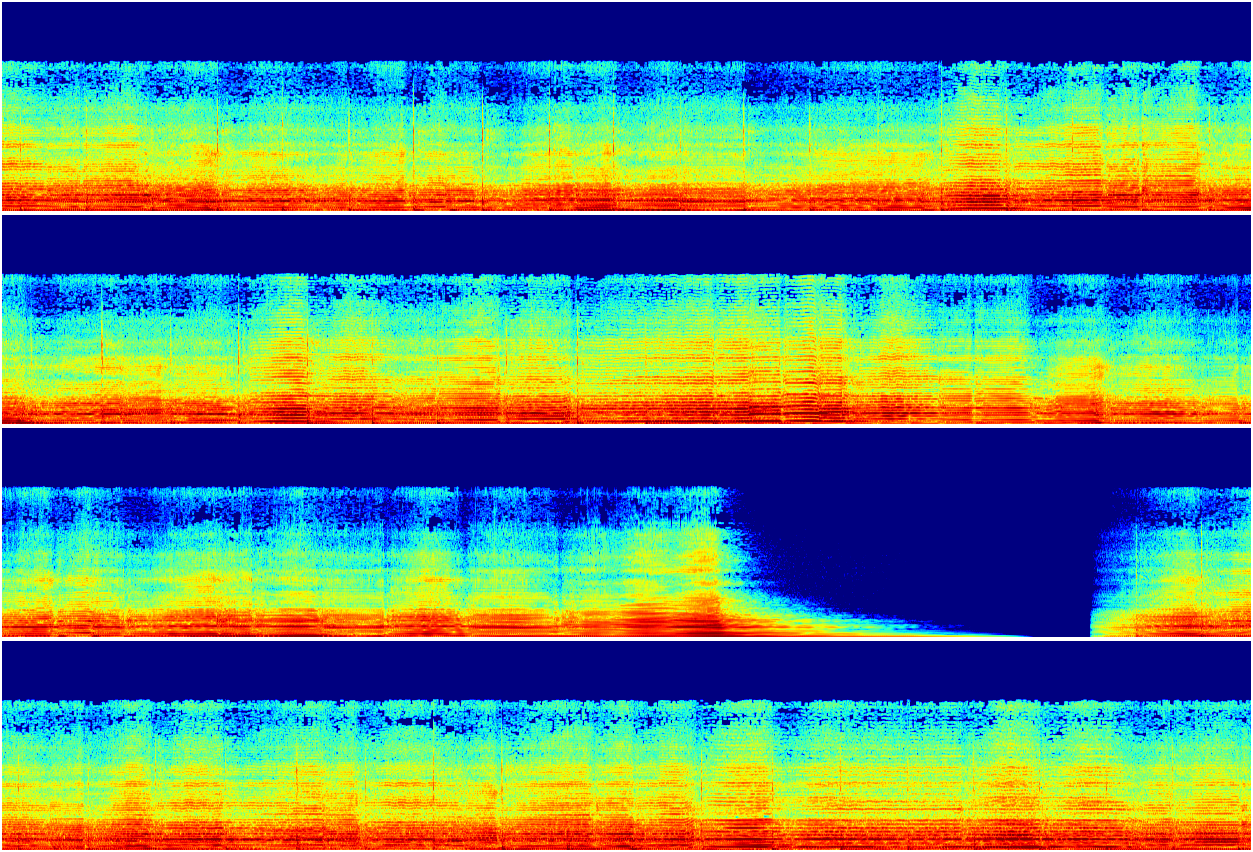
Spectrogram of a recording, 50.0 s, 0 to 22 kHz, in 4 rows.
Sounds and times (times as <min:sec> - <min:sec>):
Cello: 0:00.0 - 0:34.2, 0:35.9 - 0:49.9.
